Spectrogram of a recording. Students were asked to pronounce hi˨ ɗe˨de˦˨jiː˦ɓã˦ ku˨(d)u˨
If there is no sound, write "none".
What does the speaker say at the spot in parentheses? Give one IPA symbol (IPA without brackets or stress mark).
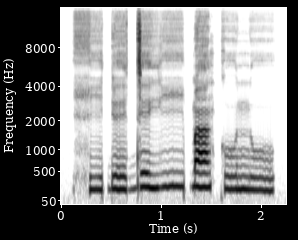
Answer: n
